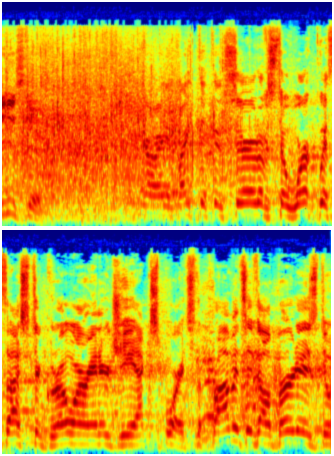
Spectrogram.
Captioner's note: some Applause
